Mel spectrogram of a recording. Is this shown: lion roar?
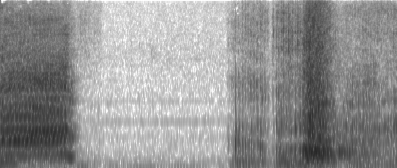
yes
